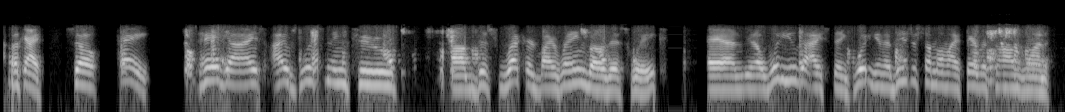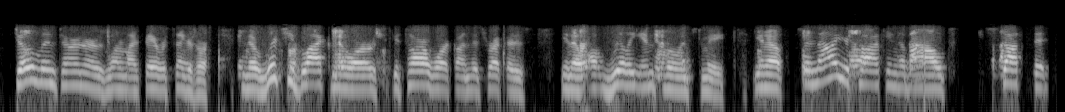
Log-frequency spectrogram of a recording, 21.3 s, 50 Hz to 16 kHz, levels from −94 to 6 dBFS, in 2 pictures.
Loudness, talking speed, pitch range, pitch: -23 LUFS, 195 wpm, 160-210 Hz, 175 Hz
